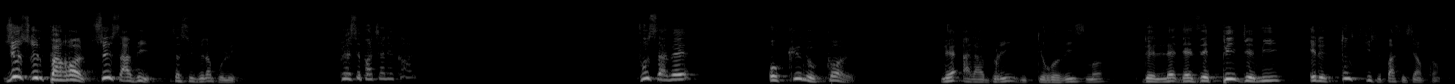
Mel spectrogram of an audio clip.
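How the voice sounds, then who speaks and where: A man's voice: fairly high pitch, very animated, moderate pace, pauses often, warm tone, slightly rough. A man preaching a sermon as pastor, emphatic and repetitive, often asking the congregation if they understand. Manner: emphatic, repeats phrases, asks the congregation "vous comprenez?". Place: church.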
